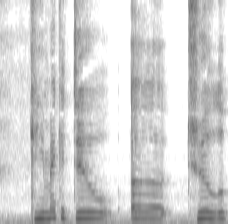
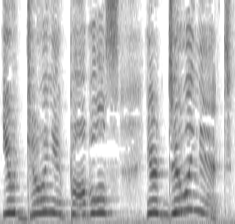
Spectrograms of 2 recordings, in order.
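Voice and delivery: loud, high, thrilled cheer; excited cheering; 11 semitones higher, 7 dB louder, slower than usual. Acted. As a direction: cheer her on at the top of your voice. Cheering kid flying kite.

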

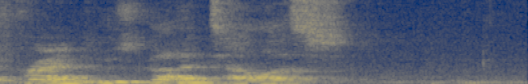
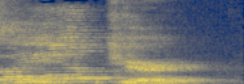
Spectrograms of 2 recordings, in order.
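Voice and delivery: excited; 11 semitones higher, 8 dB louder than usual. Retold or imitated. Punchline, guy cheerfully defiant.

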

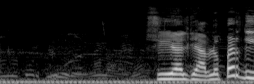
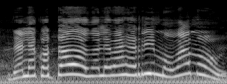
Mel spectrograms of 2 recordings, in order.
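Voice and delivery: alentando a todo pulmón; empújalo con la voz en alto; grito de ánimo; 6 semitones higher, 5 dB louder than usual. Real, not acted. Animando al corredor, gritando. (grito de ánimo)

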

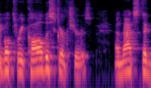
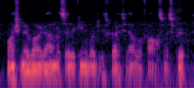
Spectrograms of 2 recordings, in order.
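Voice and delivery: much softer, hushed and fading to a whisper; whispered prayer; 16 dB quieter, faster than usual. Real, not acted. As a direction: breathe the words to God.

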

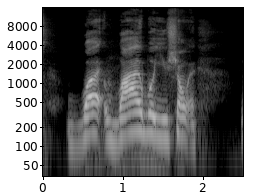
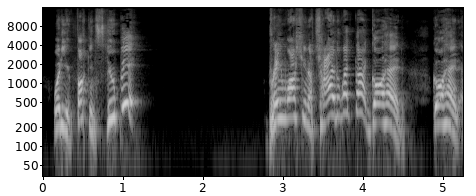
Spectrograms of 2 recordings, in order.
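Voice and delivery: higher, louder scolding; angry rant; 8 semitones higher, 6 dB louder than usual. Real, not acted. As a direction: rip into them. Ranting at believers.

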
